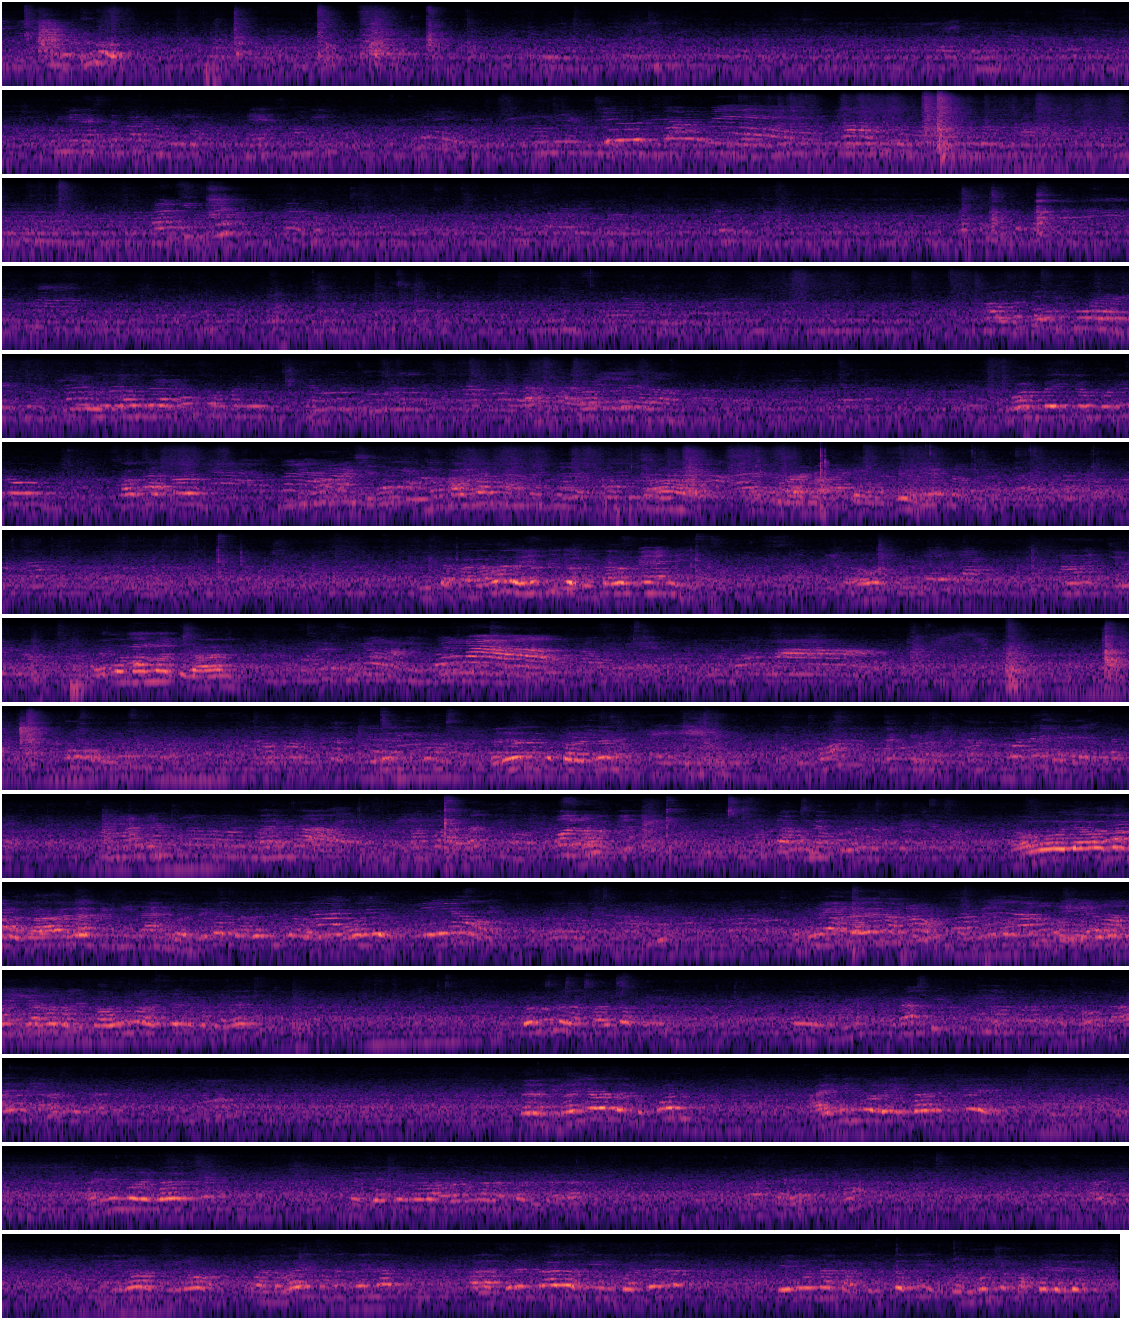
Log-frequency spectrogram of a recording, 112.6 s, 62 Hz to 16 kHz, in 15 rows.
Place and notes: Using my Olympus LS-10 I captured the sounds from inside this small restaurant. I was on holiday and ended up eating here often because of their amazing Burrito's. Also the owners were very happy and friendly which made the place feel homely.
18 December, 14:00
